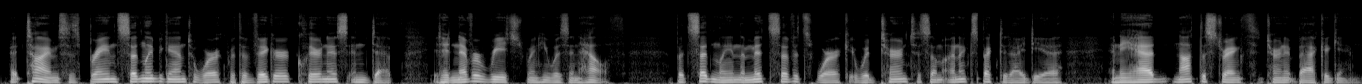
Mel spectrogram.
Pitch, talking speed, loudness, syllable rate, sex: 105 Hz, 215 wpm, -23 LUFS, 5.3 syllables/s, male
